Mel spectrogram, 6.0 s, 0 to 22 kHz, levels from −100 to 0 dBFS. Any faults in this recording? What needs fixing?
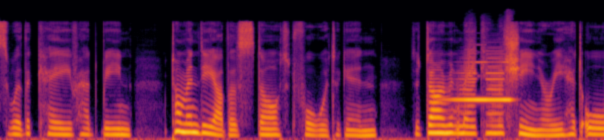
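A loudspeaker feedback squeal rises from 4.35 s to 5.22 s: a single 1.2 kHz tone swells over roughly a third of a second to sit about 5 dB above the speech. The microphone is hearing the loudspeaker it feeds, and at 1.2 kHz the loop gain tops unity, so that frequency feeds on itself. A spectrogram shows one bright horizontal line at 1.2 kHz, and the waveform envelope balloons into a dense, steady block. Lowering loudspeaker gain, moving the microphone out of the speaker's coverage, or notching 1.2 kHz would prevent it.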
